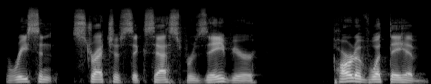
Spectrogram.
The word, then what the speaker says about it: Xavier: Steve, I apologize, and all Xavier fans, for the mispronunciation of Xavier, not X Xavier. Xavier.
